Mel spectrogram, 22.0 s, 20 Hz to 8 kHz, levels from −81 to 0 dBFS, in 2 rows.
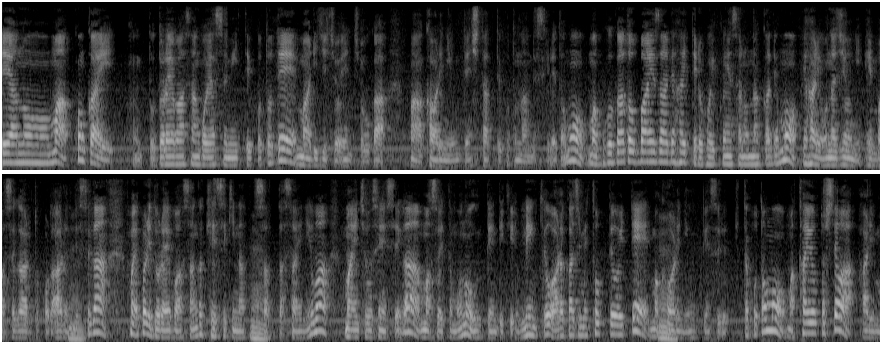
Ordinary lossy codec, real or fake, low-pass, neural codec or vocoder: AAC, 32 kbps; real; 7.2 kHz; none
